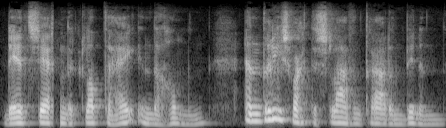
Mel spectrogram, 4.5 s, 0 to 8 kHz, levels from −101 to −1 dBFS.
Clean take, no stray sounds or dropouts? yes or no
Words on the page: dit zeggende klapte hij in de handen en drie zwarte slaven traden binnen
no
